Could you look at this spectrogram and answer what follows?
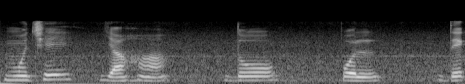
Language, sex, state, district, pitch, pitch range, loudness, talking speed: Hindi, female, Madhya Pradesh, Katni, 190 Hz, 180-200 Hz, -17 LUFS, 65 wpm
